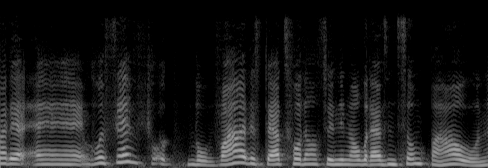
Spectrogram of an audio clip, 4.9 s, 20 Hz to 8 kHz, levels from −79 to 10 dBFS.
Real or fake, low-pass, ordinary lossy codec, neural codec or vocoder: fake; 7.2 kHz; none; codec, 16 kHz, 0.5 kbps, FreqCodec, larger model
